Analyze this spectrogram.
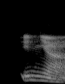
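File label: "inya", Malay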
